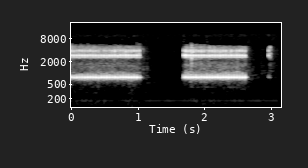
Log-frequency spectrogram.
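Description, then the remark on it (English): An electronic telephone ring heard through a phone line as a number is called: two long trilling bursts with a pause between, then the start of a third cut short, clear with no voices. “The first number didn't answer. I tried the second.”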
